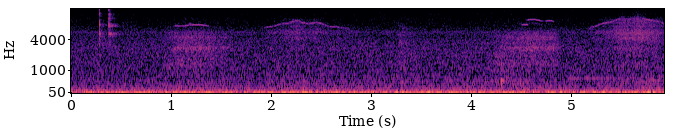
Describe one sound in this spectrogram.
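Magical spell sound effects chime and shimmer in a video game.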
